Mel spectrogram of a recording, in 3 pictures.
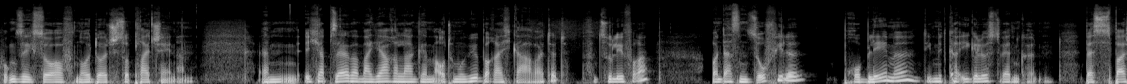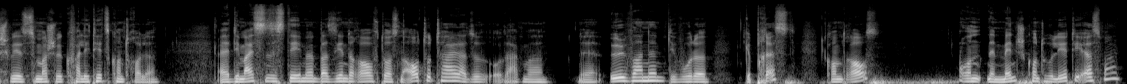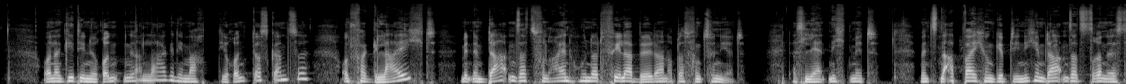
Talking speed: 180 wpm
